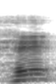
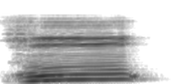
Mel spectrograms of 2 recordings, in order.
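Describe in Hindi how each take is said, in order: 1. स्वर e जैसा सुनाई देता है। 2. स्वर लंबा खिंचा हुआ है। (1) "और हे ऐसे भी नहीं पढ़ेंगे" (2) "लेकिन इसको खींचेंगे नहीं। ही ऐसे भी नहीं पढ़ेंगे"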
